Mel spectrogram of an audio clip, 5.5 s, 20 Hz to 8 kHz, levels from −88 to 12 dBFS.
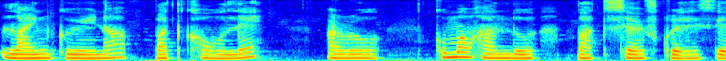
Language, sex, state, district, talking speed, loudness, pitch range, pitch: Nagamese, female, Nagaland, Kohima, 120 wpm, -16 LUFS, 180-190 Hz, 185 Hz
